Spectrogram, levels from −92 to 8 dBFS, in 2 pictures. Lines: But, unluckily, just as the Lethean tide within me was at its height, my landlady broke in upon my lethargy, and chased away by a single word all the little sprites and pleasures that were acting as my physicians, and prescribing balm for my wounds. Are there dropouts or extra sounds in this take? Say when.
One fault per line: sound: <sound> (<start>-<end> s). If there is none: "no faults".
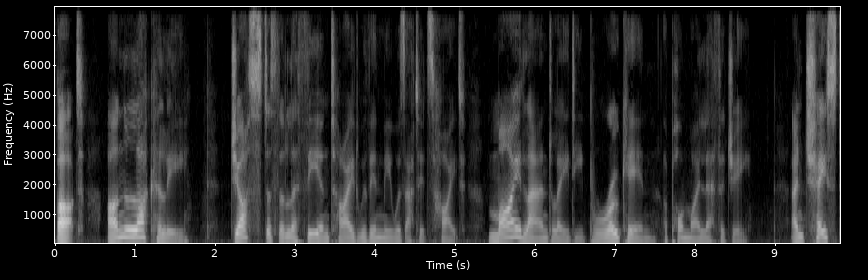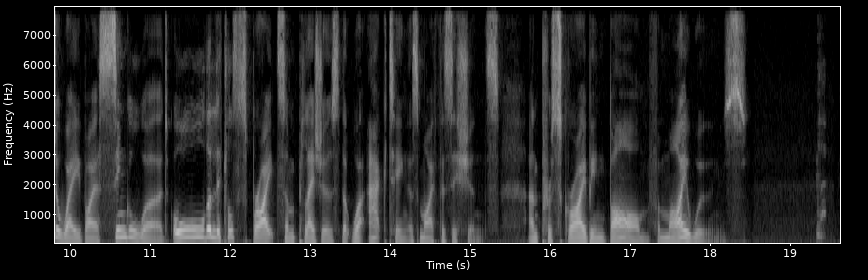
sound: laugh (19.3-19.5 s)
